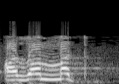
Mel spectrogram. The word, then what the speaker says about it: عظمت: دو سوال کیا آپ نے، عظمت اور عظمت دونوں میں فرق ہے. عظمت اگر زوئی کو ساکن پڑتے ہیں نا تو اس کے معنی ہڈی ہوتے ہیں، اور عظمت جو کہ درست تلفظ ہے، عظمت معنی وہ عظیم ہونا بہت بزرگ ہونا بڑا ہونا، تو اصل تلفظ ہی عظمت ہے. ہم لوگ اردو میں عظمت بولتے ہیں تو یہ بھی چل جائے گا، لیکن عظمت کے معنی ہڈی ہے، تو صحیح تلفظ عظمت ہی ہے.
